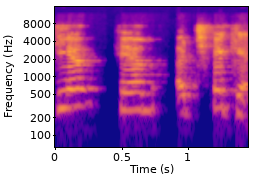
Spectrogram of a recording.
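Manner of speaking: acted-out screaming, demanding tone. Retelling being pulled over by a cop, imitating own screaming. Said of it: "I am literally screaming".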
